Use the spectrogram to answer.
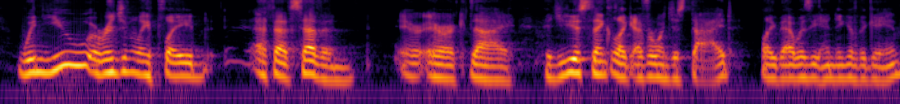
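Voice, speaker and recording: A man talks at a very fast pace at a medium pitch. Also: ordinary pitch variation. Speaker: podcast host. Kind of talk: casual chat. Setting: VoIP call.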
